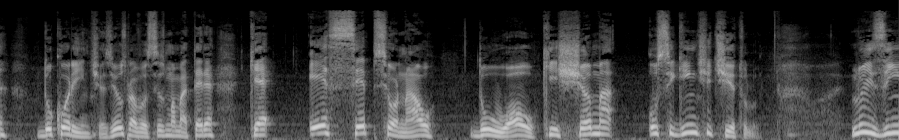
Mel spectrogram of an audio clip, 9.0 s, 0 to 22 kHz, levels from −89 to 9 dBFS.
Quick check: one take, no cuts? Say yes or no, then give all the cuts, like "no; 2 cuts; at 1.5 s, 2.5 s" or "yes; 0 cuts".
no; 2 cuts; at 1.3 s, 5.4 s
